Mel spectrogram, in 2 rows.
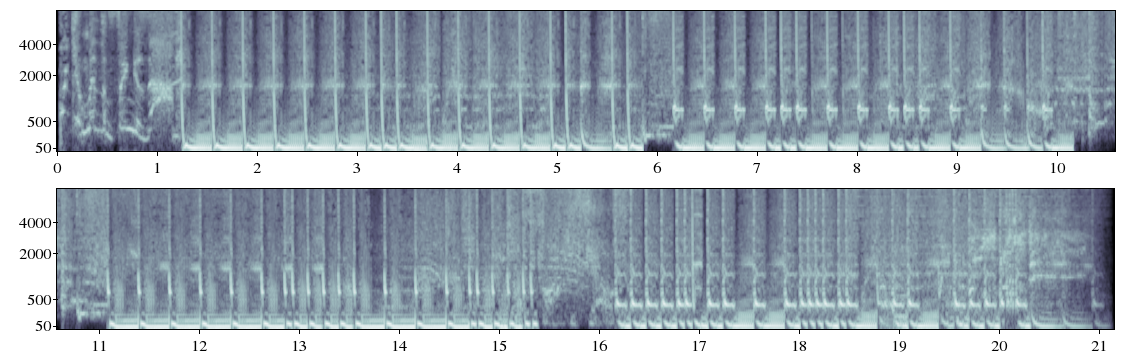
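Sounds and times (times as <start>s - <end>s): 
frenchcore music: 1.2s - 21.1s.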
